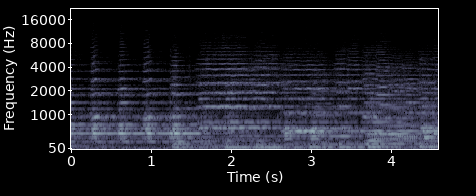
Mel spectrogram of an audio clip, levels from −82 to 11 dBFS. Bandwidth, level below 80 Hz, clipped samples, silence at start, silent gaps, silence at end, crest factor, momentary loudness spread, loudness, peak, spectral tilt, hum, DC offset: 13 kHz; -42 dBFS; under 0.1%; 0 s; none; 0 s; 16 dB; 4 LU; -30 LUFS; -14 dBFS; -6 dB/octave; none; under 0.1%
